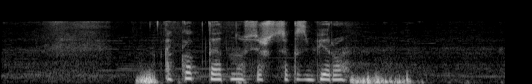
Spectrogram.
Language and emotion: Russian, neutral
